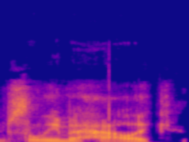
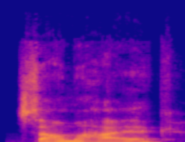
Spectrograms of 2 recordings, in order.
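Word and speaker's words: Salma Hayek: oh what's her name simma halik is that how you say it Salma haek Salma thank you I that I think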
